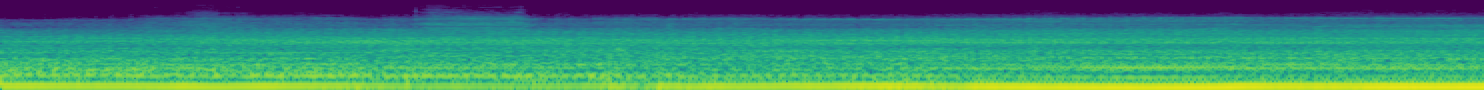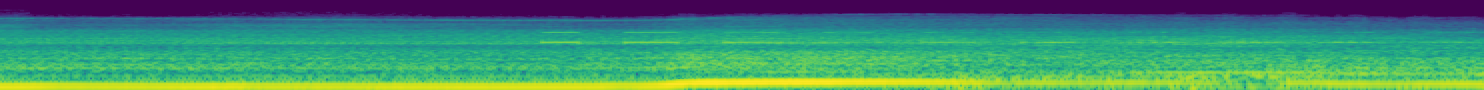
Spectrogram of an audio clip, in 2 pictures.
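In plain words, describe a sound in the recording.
A heavy diesel engine rumbles steadily nearby.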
